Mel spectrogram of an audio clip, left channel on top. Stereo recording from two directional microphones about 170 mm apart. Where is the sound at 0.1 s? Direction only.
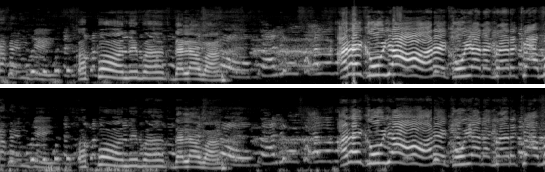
75° right (ahead or behind).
